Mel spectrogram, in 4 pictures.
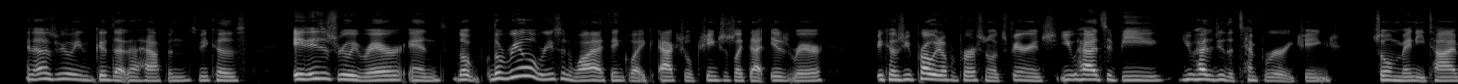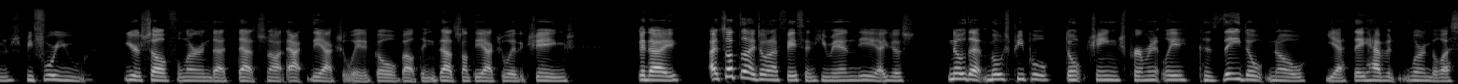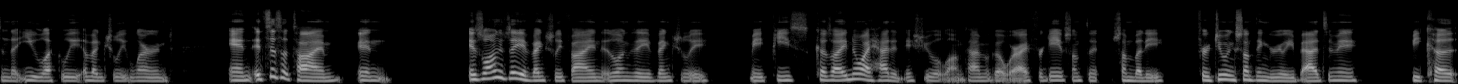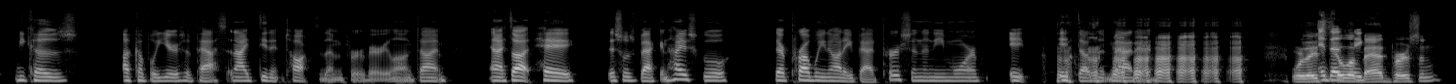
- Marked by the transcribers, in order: laugh
- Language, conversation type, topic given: English, unstructured, Is it fair to judge someone by their past mistakes?
- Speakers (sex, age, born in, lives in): female, 20-24, United States, United States; male, 35-39, United States, United States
